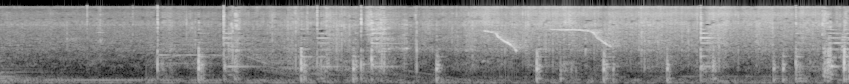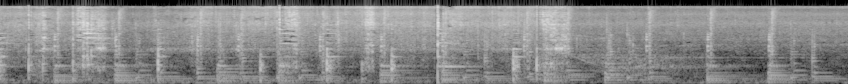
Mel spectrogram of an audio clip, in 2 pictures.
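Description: Spiced fish mixture being stirred and scraped with a spatula in a large metal wok, sizzling as it fries, with a busy run of scrapes and clacks of the spatula against the pan.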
